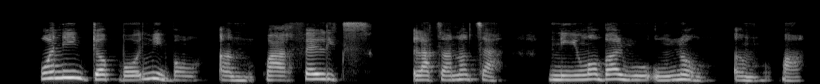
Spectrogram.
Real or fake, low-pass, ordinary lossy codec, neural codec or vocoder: fake; 7.2 kHz; none; codec, 24 kHz, 0.9 kbps, WavTokenizer, medium speech release version 1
